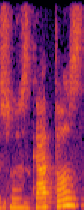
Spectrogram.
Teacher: en sus gatos esta s sería Sonora porque va seguido de ga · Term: sonorización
